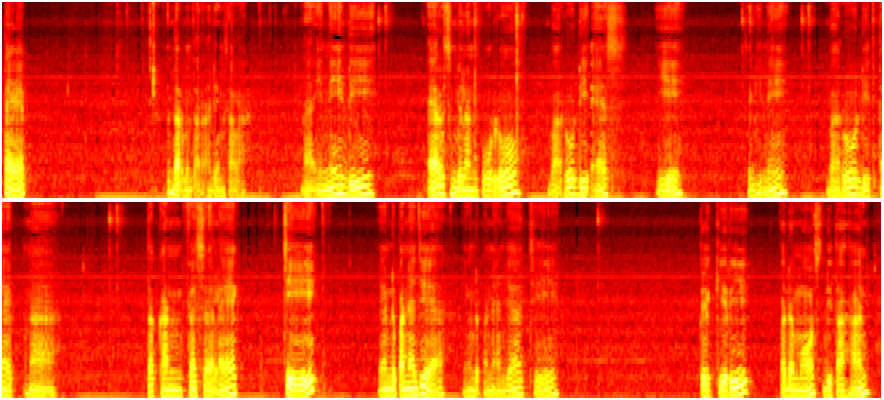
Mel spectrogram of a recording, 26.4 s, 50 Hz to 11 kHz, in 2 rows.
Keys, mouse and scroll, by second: 1.8 ctrl+z, 2.4 ctrl+z, 5.7 r, 12.5 Tab, 13.1 scroll up 2, 14.3 click, 15.6 click, 17.4 c.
